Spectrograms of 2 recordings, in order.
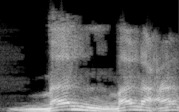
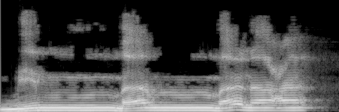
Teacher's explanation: maka nunnya dileburkan ke mim menjadi mimman mana'a. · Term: idgham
